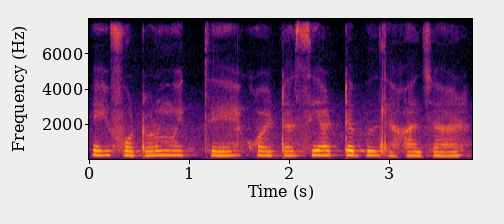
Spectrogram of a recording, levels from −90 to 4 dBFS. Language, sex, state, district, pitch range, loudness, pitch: Bengali, female, Assam, Hailakandi, 230-245 Hz, -18 LUFS, 240 Hz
